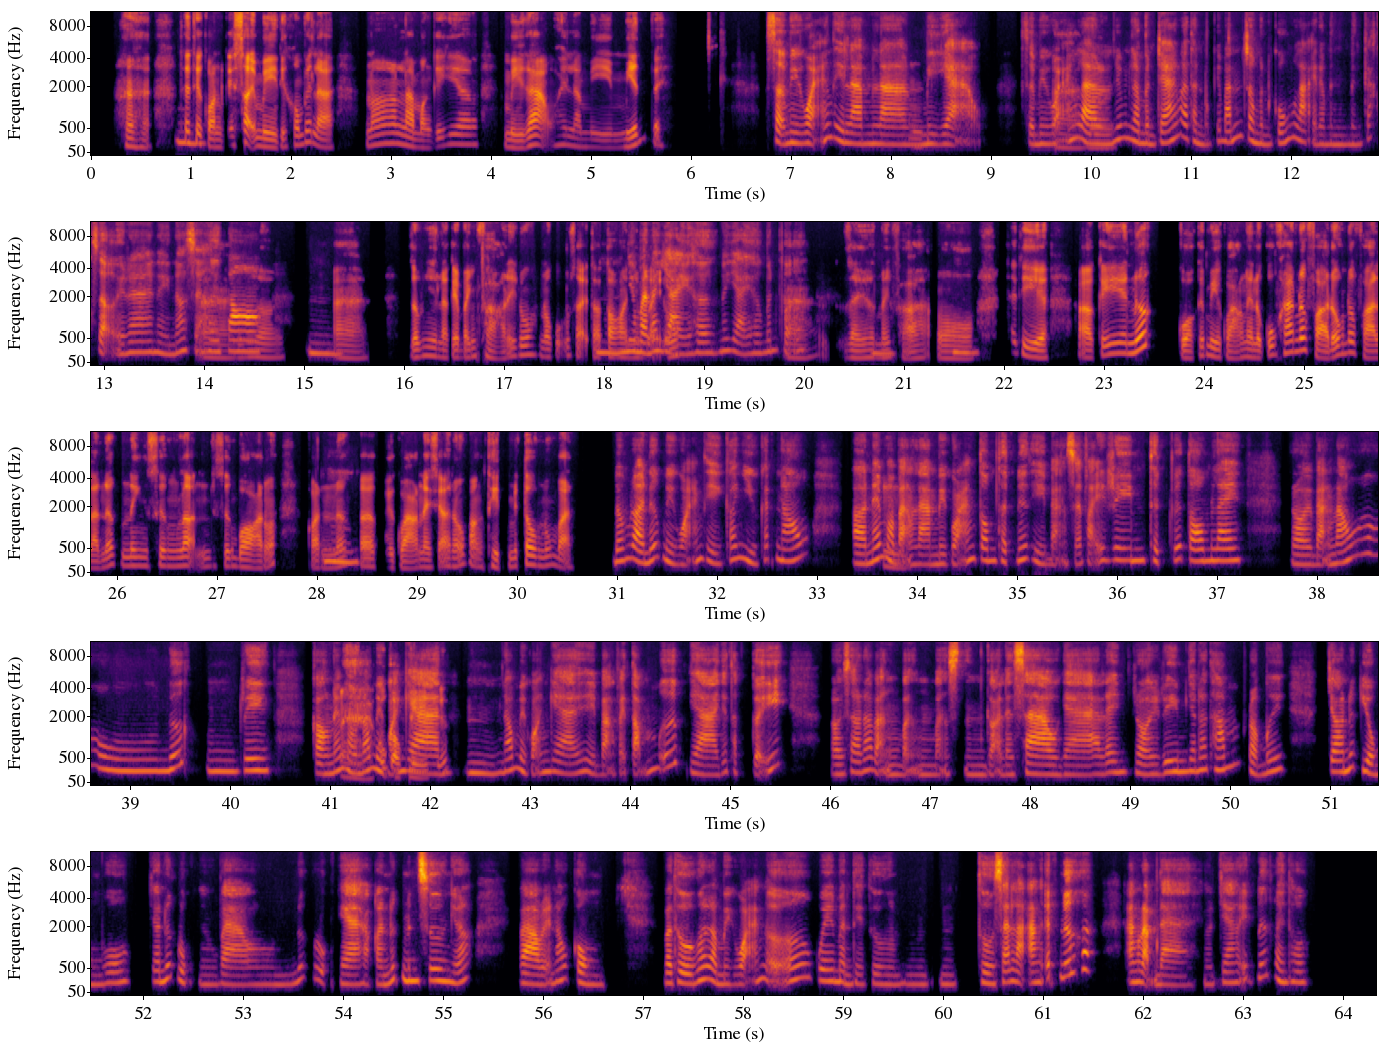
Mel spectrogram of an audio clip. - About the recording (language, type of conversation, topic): Vietnamese, podcast, Món ăn gia truyền nào khiến bạn nhớ nhà nhất?
- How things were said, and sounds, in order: laugh; tapping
